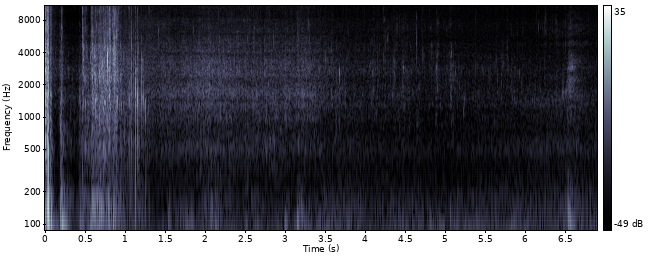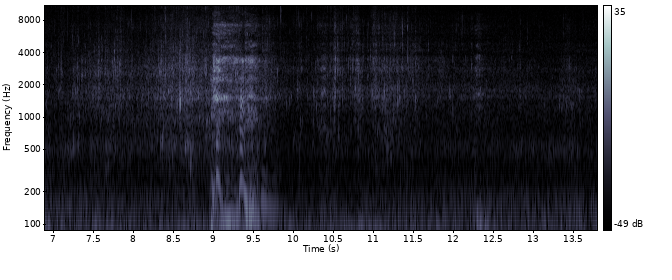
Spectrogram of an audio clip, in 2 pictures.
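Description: A rider crashing into the sea with a loud splash at the start, then water sloshing and trickling close around him as he floats, with a smaller splash about nine seconds in.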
